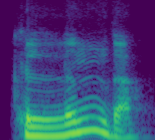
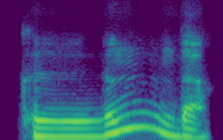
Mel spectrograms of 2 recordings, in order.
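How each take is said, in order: First: Said in the usual way. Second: Slow model. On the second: Shown as a demonstration. Teacher stretches the word for learners.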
